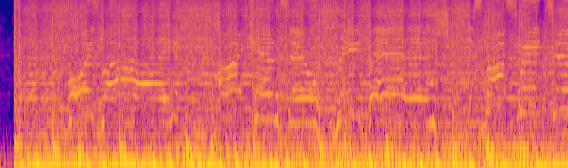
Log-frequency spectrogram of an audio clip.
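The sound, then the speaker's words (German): A loud, dense new pop-rock song plays on its own, with driving drums, bass and distorted guitars filling the mix and a female lead voice singing melodically over the top throughout. “gefühlt hat sich nichts geändert, immer noch Poprock, so wie er im Buche steht”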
